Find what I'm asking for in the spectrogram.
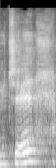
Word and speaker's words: Yücel: Nicht Yücel, sondern Yücel.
